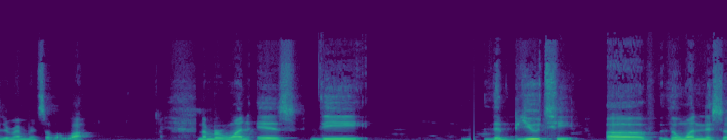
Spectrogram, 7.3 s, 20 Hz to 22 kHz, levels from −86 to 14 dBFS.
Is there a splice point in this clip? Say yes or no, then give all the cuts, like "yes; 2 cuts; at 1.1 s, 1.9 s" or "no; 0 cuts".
yes; 2 cuts; at 2.0 s, 3.0 s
